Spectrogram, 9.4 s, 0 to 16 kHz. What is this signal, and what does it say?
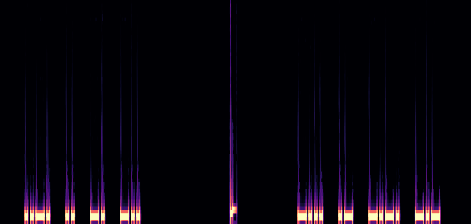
Morse code, heard as a keyed tone, about 22 wpm, spaced as for 16 wpm, 700 Hz. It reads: FIND BACK
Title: 2x Character Spacing - Top 500 Words - 22wpm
